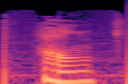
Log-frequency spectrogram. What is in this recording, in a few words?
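"heng3", Teochew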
